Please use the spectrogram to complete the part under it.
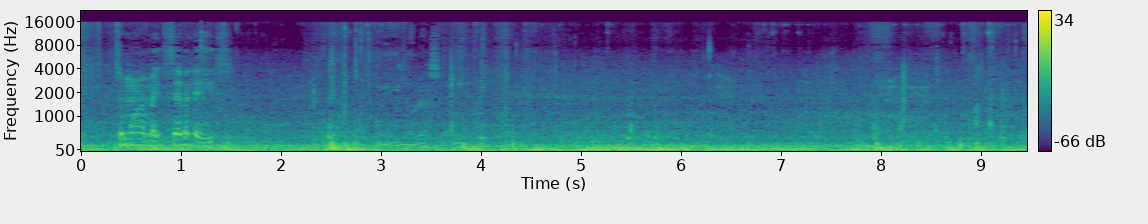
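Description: A low engine rumble hums steadily throughout.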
